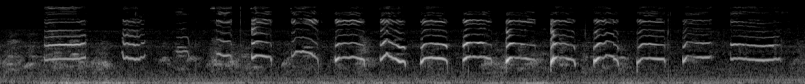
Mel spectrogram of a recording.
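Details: Male puppy with an unusually patterned coat whimpering: a quick run of high, arching whine notes, roughly two per second, some longer and steadier, over a faint low hum.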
